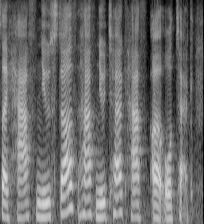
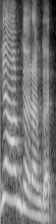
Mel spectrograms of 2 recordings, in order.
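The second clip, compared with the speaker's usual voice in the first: light, higher dismissive voice; breezy brush-off; 6 semitones higher, faster than usual. Retold or imitated. Friend shrugging off the warning, breezy. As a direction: wave it off, overconfident. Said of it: "He's like".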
